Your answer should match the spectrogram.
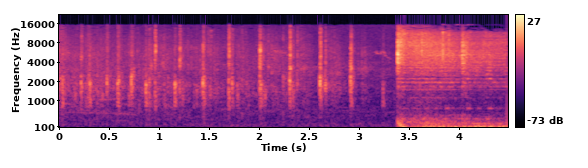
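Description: Scattered hand-clapping from a small audience, then about three and a half seconds in, loud music with a heavy bass beat starts abruptly over a PA speaker.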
